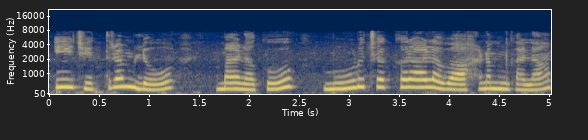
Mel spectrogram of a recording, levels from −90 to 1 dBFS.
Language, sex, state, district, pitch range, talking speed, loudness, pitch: Telugu, female, Andhra Pradesh, Guntur, 270-360 Hz, 105 wpm, -12 LUFS, 290 Hz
